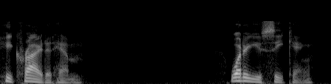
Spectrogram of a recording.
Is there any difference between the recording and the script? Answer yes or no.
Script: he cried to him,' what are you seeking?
yes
